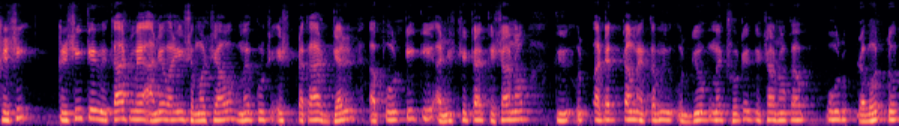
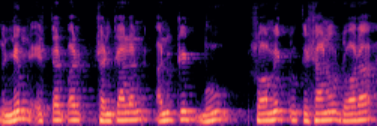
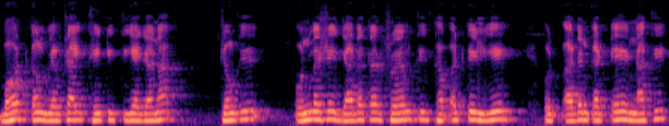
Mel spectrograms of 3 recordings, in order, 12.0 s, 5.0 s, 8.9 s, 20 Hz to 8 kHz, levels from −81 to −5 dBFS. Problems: background sounds at intervals, background conversations at intervals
